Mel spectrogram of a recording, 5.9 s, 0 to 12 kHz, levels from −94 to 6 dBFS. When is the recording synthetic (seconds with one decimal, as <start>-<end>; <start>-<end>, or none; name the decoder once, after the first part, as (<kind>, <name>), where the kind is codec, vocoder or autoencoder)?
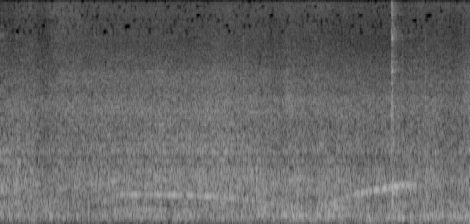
none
